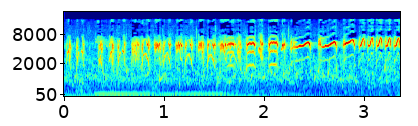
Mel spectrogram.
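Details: Brief full song from a sogon, 'nembak tajam' style: dense high twittering that turns into rising and falling whistled loops and ends in a quick trill.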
